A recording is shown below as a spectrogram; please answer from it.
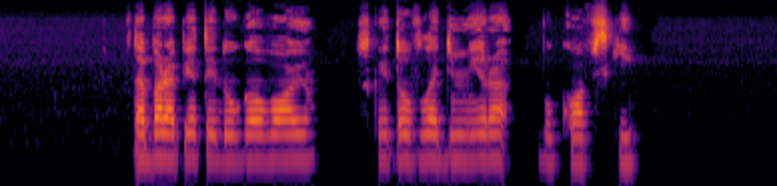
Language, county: Lithuanian, Vilnius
